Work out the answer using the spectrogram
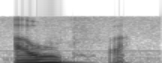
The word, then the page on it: A uffa: dialetto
